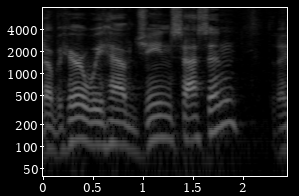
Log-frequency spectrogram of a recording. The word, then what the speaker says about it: Jean Sasson: Right over here we have Jean Sasson.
